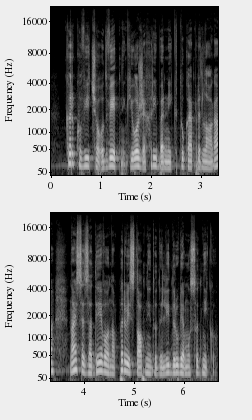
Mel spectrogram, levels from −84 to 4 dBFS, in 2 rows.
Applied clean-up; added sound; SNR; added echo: none; none; none; none.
